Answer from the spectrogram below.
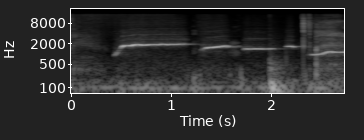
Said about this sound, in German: Und echt die Pfeife-Einlage dort, die finde ich so, die stellt einem so richtig auf.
